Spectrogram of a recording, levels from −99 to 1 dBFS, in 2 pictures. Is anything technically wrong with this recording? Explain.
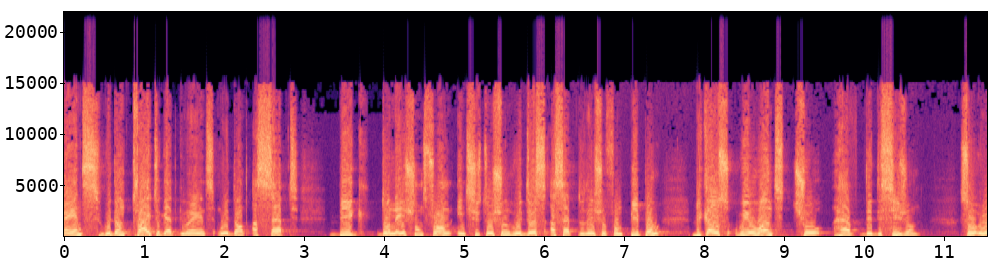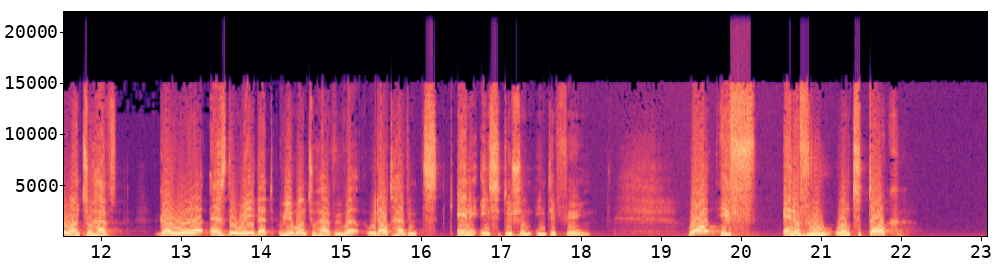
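Yes. Hard clipping runs through the whole clip. The signal is driven about 24 dB beyond what the stage can pass, so every peak is cut off flat at the ceiling, and nearly a third of the samples sit pinned there. Those squared-off tops generate strong harmonics high up the spectrum. With overload this heavy, the result is not occasional crackle but a constant harsh fuzz over every loud moment of the sound.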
